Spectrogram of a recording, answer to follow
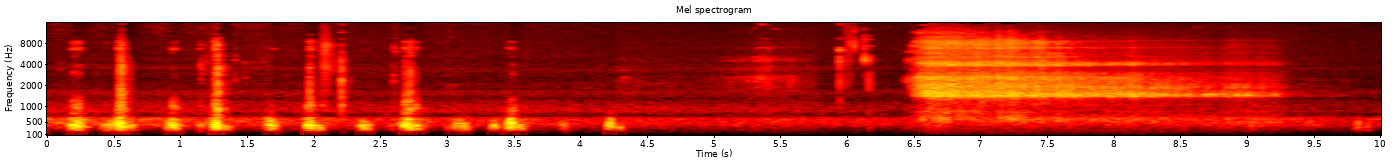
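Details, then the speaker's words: Own heartbeat on a home Doppler heart monitor, consistent at 80 beats a minute, rhythmic whooshing pulses followed by a burst of static; normal heartbeat. "but my heartbeat is definitely pretty consistent 80 beats per minute"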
